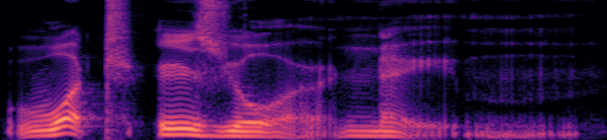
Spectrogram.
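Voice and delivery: slow, grave skeleton voice; Death's voice. Acted. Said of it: "said the skull".

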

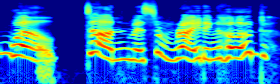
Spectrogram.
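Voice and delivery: high, loud pig cheer; yelling. A narrator's reading. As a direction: yell congratulations from the window. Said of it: "stood and yelled".

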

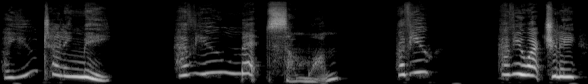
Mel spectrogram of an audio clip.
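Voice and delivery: very high, halting disbelief; shocked. A narrator's reading. Daughter learns Mum met someone, shocked. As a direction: squeak out incredulous questions, breaking off. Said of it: "I was shocked".

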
